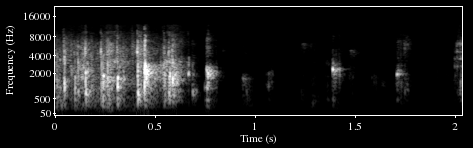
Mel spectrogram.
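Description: A small audience applauding: a dense burst of clapping that thins within the first second into scattered single claps.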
